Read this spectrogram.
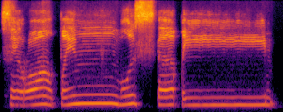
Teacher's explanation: تن کے بجائے تم کی آواز آئے گی, ٹھیک ہے. تنوین کی آواز کمپلیٹلی میم ساکن کے اندر مرج ہو جائے گی, اور پھر آپ اس کو 2 کاؤنٹ ہولڈ کریں گے ود غنہ کے ساتھ, ٹھیک ہے.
